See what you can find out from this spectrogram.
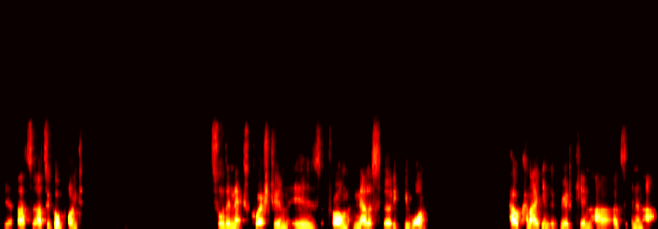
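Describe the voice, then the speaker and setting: A man's voice: a little high, fairly even intonation, measured pace, vocal fry, pauses often, lo-fi sound. A young man from the UK with a broad British accent, reading out community questions over a video call with a friendly manner and lots of ums. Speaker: community council member asking questions. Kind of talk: casual video call interview. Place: small room at home. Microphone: earphone headset on video call.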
